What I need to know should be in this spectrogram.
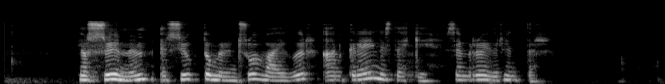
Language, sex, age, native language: Icelandic, female, 40-49, Icelandic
